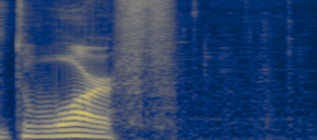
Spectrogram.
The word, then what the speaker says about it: dwarf: Incorrect. The correct pronunciation is dwarf.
